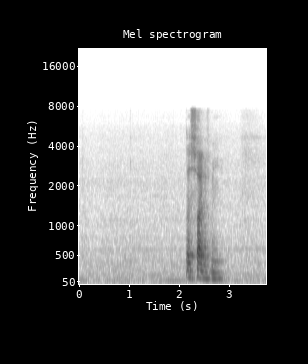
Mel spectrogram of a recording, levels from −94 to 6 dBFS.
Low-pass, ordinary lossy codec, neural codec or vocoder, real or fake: none; none; none; real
